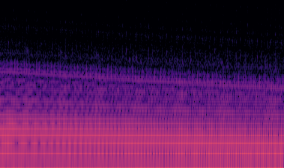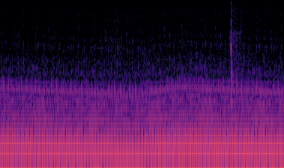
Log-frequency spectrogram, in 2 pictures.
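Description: A car engine hums steadily, its pitch slowly dropping and then rising a little.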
